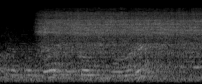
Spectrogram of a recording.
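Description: Small electric drive motors of a LEGO Mindstorms NXT robot whirring steadily as it drives backwards, switched on by its ultrasonic sensor sensing something in front of it. The whir starts suddenly about a third of a second in.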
